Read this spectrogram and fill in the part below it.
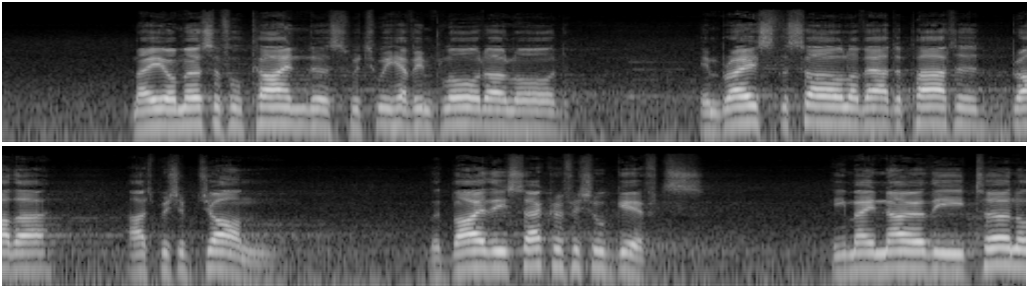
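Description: An elderly man chants in a steady singing voice through a microphone in a large echoing hall.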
